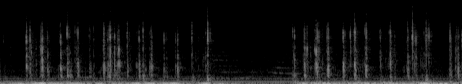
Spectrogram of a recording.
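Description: Fingertips type rapidly on an RGB backlit computer keyboard with plastic keys, producing dense, bright clicky taps over a steady low hum. The typing pauses briefly for about a second near the middle, then resumes.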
